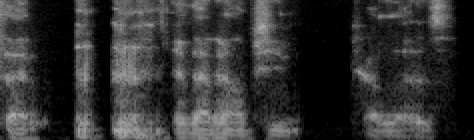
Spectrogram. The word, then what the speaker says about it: Telles: if that helps you tellas like tell tubbies there you go Robert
